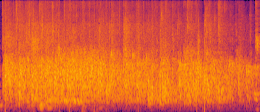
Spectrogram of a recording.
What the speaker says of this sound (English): So a round of applause to Dr. Hany.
